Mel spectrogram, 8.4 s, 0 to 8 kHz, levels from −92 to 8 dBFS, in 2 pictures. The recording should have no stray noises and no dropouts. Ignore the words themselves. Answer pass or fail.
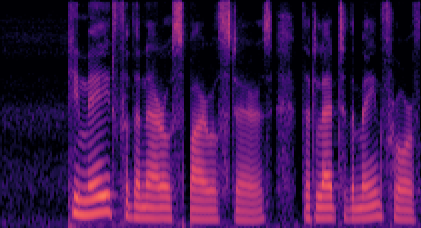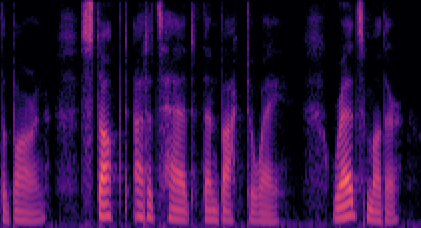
pass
